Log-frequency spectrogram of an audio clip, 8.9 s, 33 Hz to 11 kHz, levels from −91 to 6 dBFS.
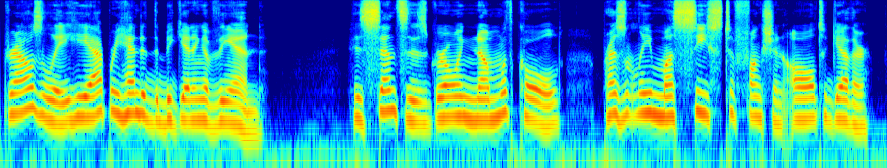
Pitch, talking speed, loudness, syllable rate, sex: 185 Hz, 135 wpm, -19 LUFS, 4.8 syllables/s, female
